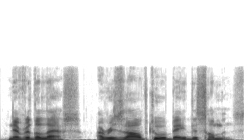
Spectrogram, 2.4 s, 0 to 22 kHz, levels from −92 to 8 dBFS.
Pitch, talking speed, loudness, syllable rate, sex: 120 Hz, 170 wpm, -15 LUFS, 6.7 syllables/s, male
